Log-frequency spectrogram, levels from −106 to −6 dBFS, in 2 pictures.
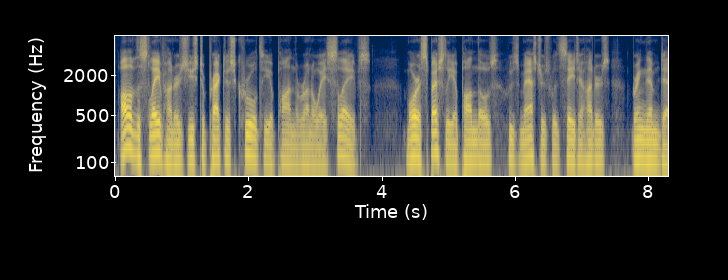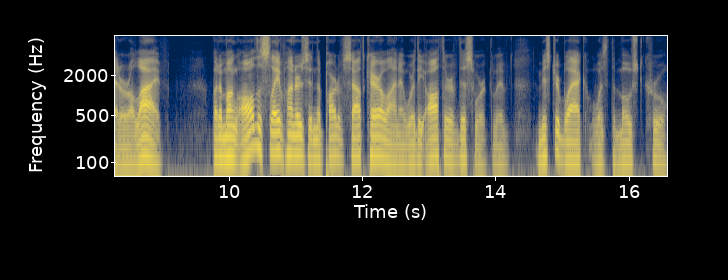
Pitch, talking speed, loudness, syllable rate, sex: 105 Hz, 190 wpm, -21 LUFS, 5.6 syllables/s, male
